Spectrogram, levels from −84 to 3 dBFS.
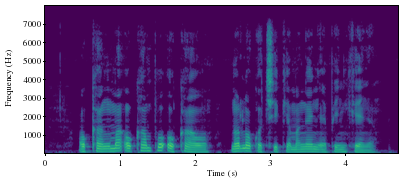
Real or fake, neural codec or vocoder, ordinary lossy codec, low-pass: real; none; none; 7.2 kHz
